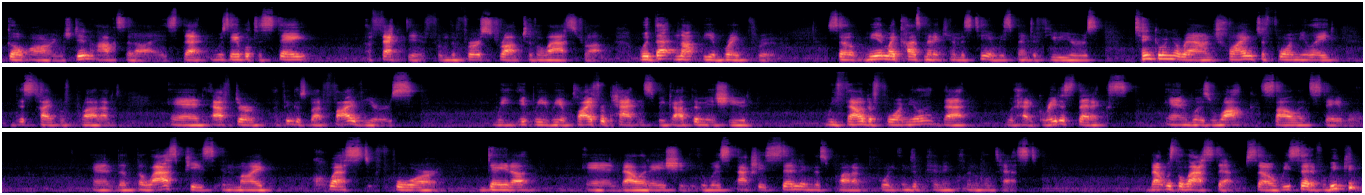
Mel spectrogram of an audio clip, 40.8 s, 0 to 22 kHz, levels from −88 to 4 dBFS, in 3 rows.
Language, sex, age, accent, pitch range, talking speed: English, male, 30-49, American, 125-160 Hz, 160 wpm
